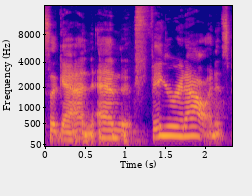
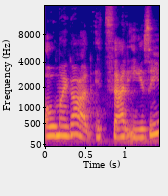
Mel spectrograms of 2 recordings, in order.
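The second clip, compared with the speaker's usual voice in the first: acting out crying, tearful voice; 2 semitones higher than usual. A new coach recalls a first client hiring them, retelling crying in the car. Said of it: "just crying like".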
